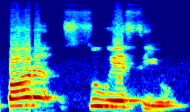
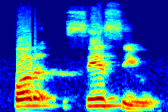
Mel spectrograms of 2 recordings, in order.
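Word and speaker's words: persuasive: इसको पढ़ते हैं परसुएसिव, परसुएसिव, परसेसिव, ऐसा भी कुछ लोग प्रोनाउंस करते हैं। तो मैंने पिछले स्लाइड में ऐसा किया, लेकिन इसको सही होगा कि आप परसुएसिव पढ़ें।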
